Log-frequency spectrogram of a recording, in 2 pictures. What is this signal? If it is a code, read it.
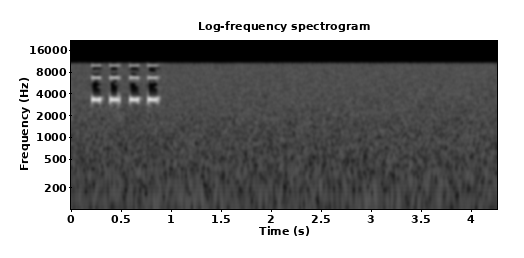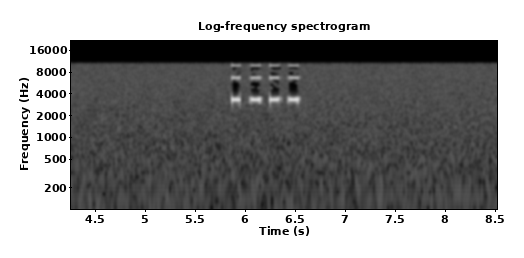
Alarm pattern, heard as an alarm's beeps, played twice, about 3300 Hz. Temporal four. Carbon monoxide.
